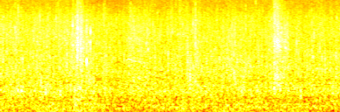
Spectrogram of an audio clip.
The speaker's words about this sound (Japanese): 今あなたが歩いているのは夢の世界。雨の降る森の中です。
